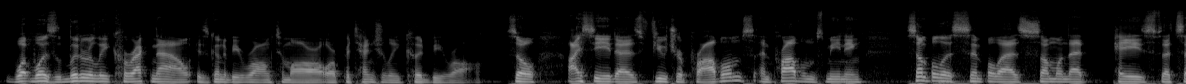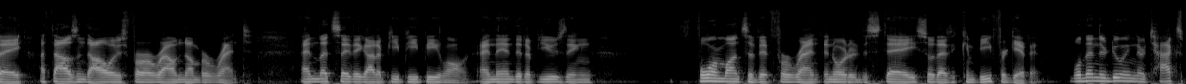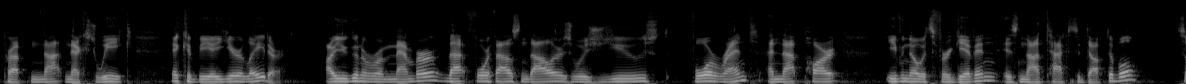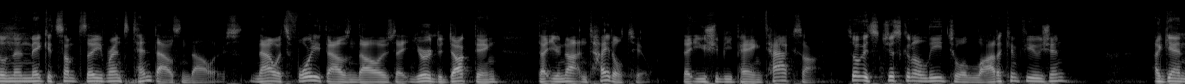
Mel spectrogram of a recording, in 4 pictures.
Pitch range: 115-140 Hz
